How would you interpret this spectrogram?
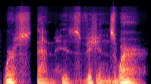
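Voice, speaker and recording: A man voicing a chorus of spirits of the deep in a low, whispery recitation. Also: fairly even intonation, drawn-out words, a little mellow, breathy edge, dry recording, heavily acted. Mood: whispered.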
